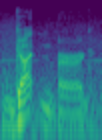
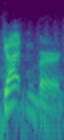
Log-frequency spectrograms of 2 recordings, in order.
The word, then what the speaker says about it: Guttenberg: of Gutenberg truck and he said it's pronounced Guttenberg but I'm going to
